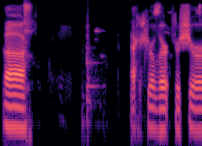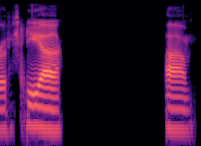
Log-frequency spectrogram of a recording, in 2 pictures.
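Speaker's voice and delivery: usual speaking voice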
